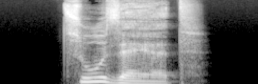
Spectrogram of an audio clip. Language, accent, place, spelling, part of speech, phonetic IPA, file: German, Germany, Berlin, zusähet, verb, [ˈt͡suːˌzɛːət], De-zusähet.ogg
- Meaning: second-person plural dependent subjunctive II of zusehen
